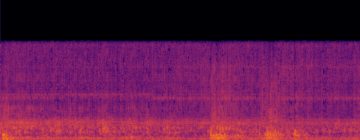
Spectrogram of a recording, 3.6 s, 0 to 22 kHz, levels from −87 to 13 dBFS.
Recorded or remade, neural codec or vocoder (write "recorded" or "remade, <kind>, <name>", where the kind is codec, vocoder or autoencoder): remade, vocoder, BigVGAN v2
